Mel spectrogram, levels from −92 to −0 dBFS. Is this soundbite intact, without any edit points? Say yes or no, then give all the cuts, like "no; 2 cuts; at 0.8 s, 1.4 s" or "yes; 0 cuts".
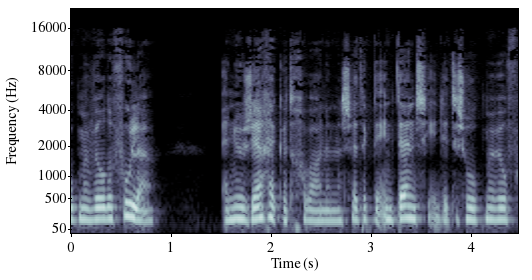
yes; 0 cuts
